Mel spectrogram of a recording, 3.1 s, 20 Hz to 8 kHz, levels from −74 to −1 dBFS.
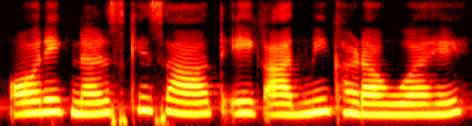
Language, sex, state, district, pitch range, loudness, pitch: Hindi, female, Madhya Pradesh, Bhopal, 215-250 Hz, -13 LUFS, 230 Hz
